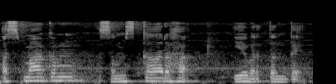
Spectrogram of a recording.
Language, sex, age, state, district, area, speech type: Sanskrit, male, 30-45, Karnataka, Davanagere, urban, spontaneous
